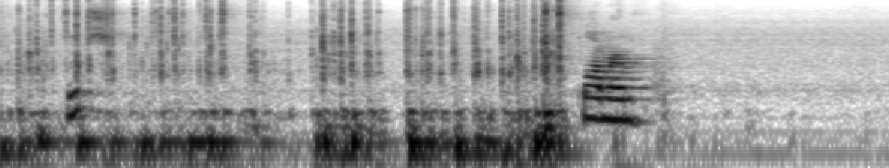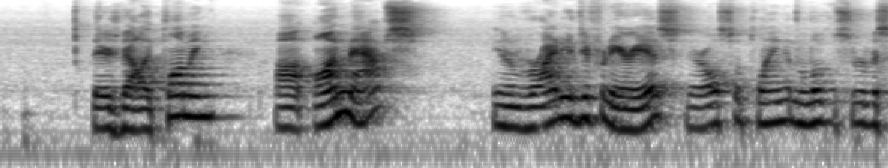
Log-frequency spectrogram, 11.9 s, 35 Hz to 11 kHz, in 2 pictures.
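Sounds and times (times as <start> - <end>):
quick typing on a computer keyboard: 0.0 - 3.8
speech: 0.4 - 0.8, 3.9 - 4.4, 6.6 - 11.8.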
